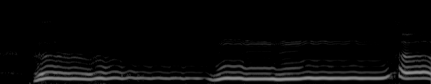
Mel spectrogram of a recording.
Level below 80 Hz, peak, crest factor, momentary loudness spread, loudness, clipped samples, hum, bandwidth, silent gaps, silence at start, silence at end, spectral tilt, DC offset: -80 dBFS; -24 dBFS; 12 dB; 13 LU; -37 LUFS; under 0.1%; none; 10 kHz; none; 0.35 s; 0 s; -7 dB/octave; under 0.1%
